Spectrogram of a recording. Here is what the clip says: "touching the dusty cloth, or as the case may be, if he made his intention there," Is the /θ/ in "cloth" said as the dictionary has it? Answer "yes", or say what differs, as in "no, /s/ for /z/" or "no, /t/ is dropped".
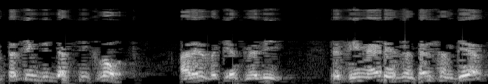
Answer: no, /t/ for /θ/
